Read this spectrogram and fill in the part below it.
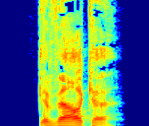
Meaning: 1. mining shareholder 2. nominative/accusative/genitive plural of Gewerk 3. dative singular of Gewerk
- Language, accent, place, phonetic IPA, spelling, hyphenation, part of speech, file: German, Germany, Berlin, [ɡəˈvɛʁkə], Gewerke, Ge‧wer‧ke, noun, De-Gewerke.ogg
